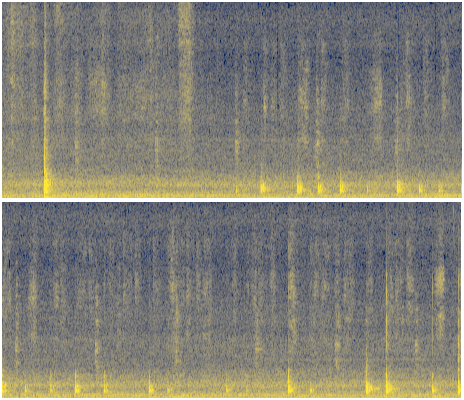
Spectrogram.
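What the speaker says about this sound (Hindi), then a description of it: "सबसे पहले तो लिखेंगे दिए गए समीकरण निकाय" Equations are handwritten on paper, with a quiet, steady run of pen scratches and sharp taps that come in uneven clusters, close to the microphone with no talking.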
